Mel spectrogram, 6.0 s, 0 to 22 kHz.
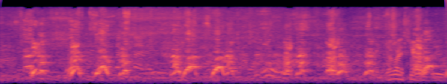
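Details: Barking at the Central Asian Shepherd Dog club show, Krasylivka near Kyiv, Ukraine, September 2019: roughly ten short, rough barks, spaced unevenly, with voices of the crowd underneath.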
